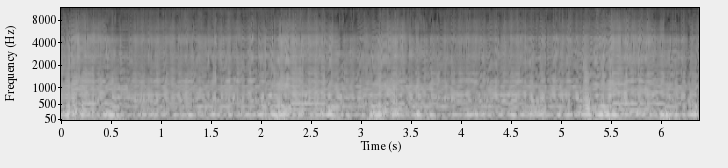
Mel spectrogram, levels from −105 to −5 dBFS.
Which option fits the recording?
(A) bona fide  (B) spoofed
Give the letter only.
B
